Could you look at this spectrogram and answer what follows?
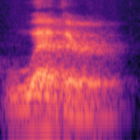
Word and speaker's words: weather: Now the last letter is an R. Now you have to make the and hold the R sound, Notice my lower lip is touching my upper teeth.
